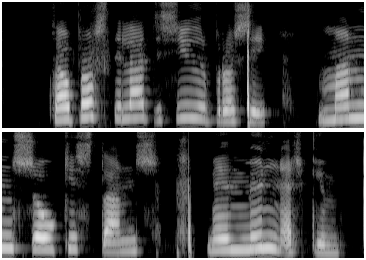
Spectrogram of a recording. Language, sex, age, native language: Icelandic, male, 11, Icelandic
